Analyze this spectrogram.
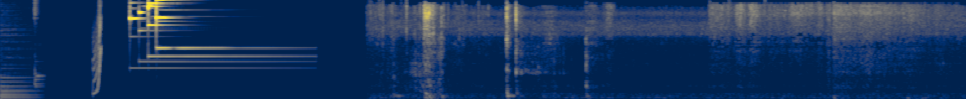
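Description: Piano music cuts off, then a short rising whoosh and a bright ringing chime sound effect that fades over about two seconds. After a brief silence, a faint steady hiss of room noise comes in with a few light knocks and clicks.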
